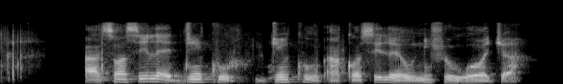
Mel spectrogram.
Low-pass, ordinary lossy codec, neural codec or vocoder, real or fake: 7.2 kHz; none; codec, 16 kHz, 2 kbps, X-Codec, HuBERT features, trained on general audio; fake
